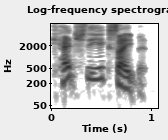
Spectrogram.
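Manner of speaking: high sarcastic ad pitch; mock slogan. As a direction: sell it sarcastically.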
